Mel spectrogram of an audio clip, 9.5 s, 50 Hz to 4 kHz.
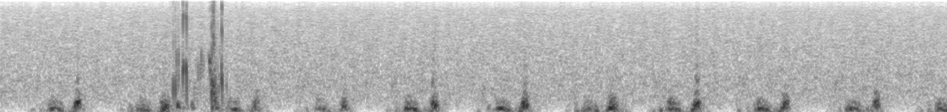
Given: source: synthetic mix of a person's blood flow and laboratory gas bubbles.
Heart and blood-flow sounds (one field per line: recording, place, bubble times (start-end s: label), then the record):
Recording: Doppler ultrasound of blood flow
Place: precordium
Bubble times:
1.69-2.28 s: bubbles
From the record:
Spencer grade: 1 (occasional bubble signal discernible with the cardiac motion signal, with majority of cardiac periods free of bubbles)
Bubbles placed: only in the low amplitude regions of the cardiac cycle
